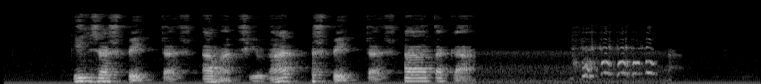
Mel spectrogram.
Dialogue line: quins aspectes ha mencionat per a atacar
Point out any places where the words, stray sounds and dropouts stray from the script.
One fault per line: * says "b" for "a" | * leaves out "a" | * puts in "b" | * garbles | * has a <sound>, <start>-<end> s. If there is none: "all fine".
* says "aspectes" for "per"
* has a laugh, 5.7-6.6 s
